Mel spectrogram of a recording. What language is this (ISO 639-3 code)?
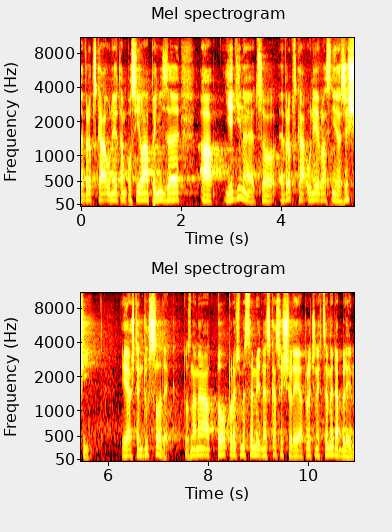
ces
